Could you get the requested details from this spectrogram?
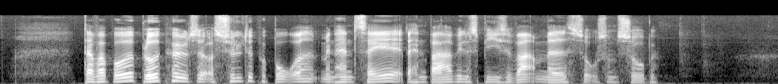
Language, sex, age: Danish, male, 45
